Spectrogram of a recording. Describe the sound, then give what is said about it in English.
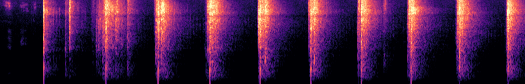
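A steady series of about a dozen sharp hand claps with palms together, demonstrated in a lesson on hand clapping, crisp and fairly loud, each snapping quickly and decaying briefly, evenly spaced roughly twice per second with no talking. “Now, whether you know it or not, you just had a lesson in hand clapping. You have the different sounds, the different tones of the hand clap.”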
